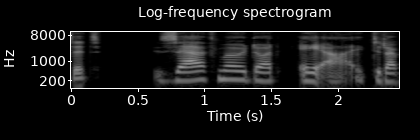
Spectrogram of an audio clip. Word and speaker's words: Zavmo.ai: I would like to now shift and talk more about, please excuse me if I mispronounce it, Zavmo.ai.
